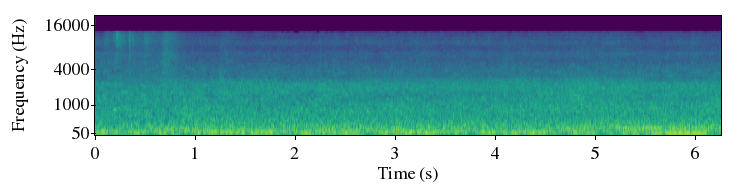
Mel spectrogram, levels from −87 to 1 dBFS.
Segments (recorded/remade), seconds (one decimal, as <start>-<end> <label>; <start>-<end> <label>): 0.0-1.6 remade; 1.6-2.3 recorded; 2.3-6.3 remade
